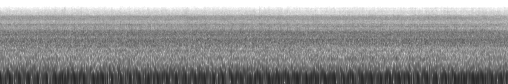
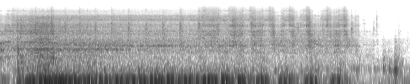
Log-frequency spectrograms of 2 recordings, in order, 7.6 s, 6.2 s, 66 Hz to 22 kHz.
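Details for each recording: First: Chevy C20 Squarebody V8 run after sitting for years, fresh oil, warming up (about 140°); deep even idle rumble, apparently all eight firing, no knocks, much quieter than with old oil though still smoking. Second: Squarebody C20 V8 truck, first start after sitting for years: fires and runs rough, loping and sagging, then dies; owner suspects tank fuel is low so the pickup tube isn't getting fuel.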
